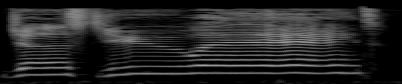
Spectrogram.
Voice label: Just you wait, voices Singer; hedgewars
